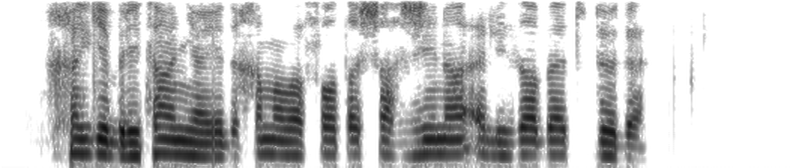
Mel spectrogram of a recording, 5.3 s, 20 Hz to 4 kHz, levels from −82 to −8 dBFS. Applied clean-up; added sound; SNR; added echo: none; none; none; none.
